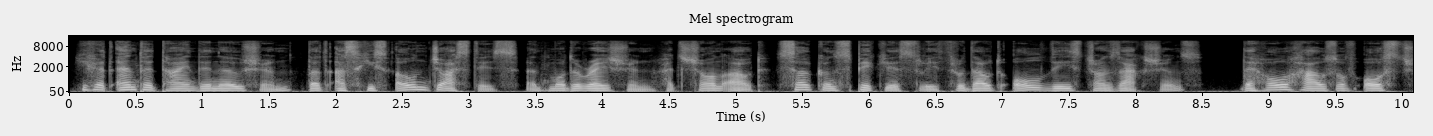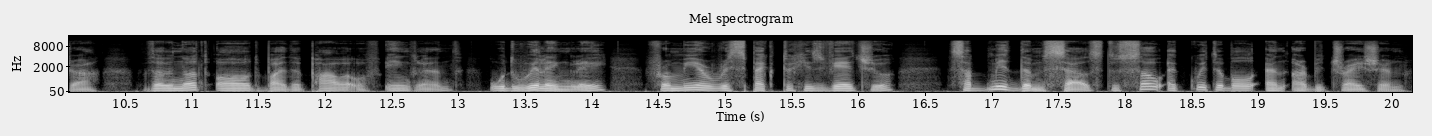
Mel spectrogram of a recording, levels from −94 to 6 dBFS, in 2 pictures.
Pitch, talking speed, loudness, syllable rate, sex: 115 Hz, 145 wpm, -20 LUFS, 4.8 syllables/s, male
